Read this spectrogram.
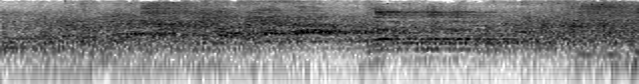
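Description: A crowd of spectators chatters loudly in a large echoing hall.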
